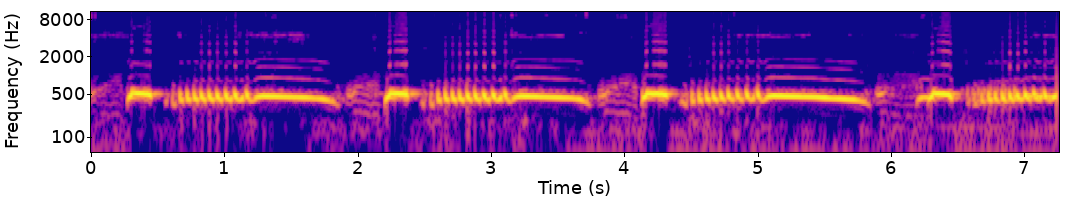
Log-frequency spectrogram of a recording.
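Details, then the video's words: Repeated collared dove call meant to get other doves going: a clipped rising note, then a bubbling run of pulses sliding into a long, softly falling coo, roughly every two seconds. "Suara burung puter ini membuat puter anda ikut gacor"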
